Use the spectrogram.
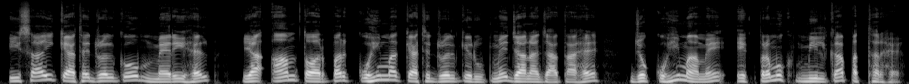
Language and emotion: Hindi, neutral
